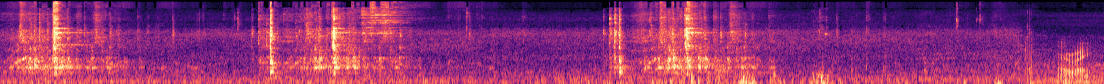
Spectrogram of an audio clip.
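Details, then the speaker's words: Power Mate VX generator after carburetor cleaning, including the fuel-bowl solenoid, with starter fluid sprayed in. Repeated recoil pulls give brief rasping bursts with no firing because the side on/off switch was left off. Cranks but no start. "ah i fought to flip the switch on dopey ass yeah don't forget about the honor roll switch let's try it again guys"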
